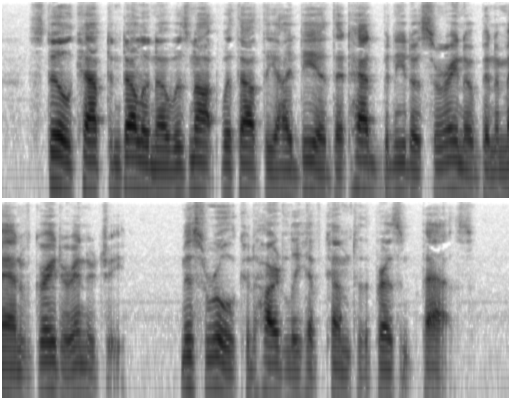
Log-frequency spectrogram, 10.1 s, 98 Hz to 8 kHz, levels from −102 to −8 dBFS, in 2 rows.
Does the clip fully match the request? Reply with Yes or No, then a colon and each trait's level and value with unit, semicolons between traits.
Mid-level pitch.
No: low, 105 Hz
